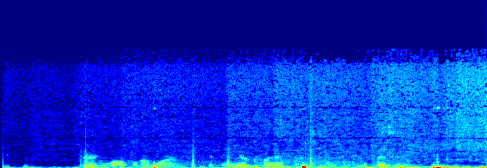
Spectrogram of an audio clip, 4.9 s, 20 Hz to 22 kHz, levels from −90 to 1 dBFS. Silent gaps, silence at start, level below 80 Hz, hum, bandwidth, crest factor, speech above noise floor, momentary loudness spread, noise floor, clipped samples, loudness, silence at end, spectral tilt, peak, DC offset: none; 0.85 s; -36 dBFS; none; 14.5 kHz; 24 dB; 27 dB; 26 LU; -53 dBFS; under 0.1%; -23 LUFS; 0 s; -8.5 dB/octave; -4 dBFS; under 0.1%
